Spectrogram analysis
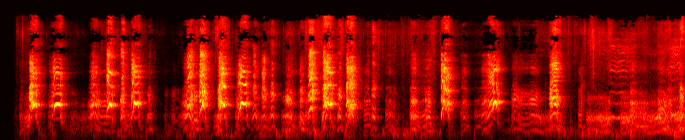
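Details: Several Basset Hound puppies playing around a computer chair, rooing together: overlapping yappy barks and short wavering howls in quick succession, with a longer pitched roo near the end.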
